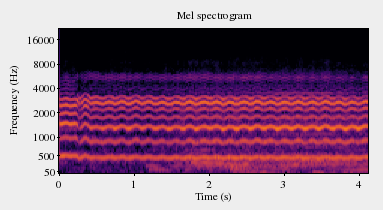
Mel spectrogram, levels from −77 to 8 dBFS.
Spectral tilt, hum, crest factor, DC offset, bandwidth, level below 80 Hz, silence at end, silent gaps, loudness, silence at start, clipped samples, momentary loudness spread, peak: -2.5 dB/octave; none; 10 dB; under 0.1%; 10 kHz; -50 dBFS; 0 s; none; -17 LUFS; 0 s; under 0.1%; 3 LU; -8 dBFS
